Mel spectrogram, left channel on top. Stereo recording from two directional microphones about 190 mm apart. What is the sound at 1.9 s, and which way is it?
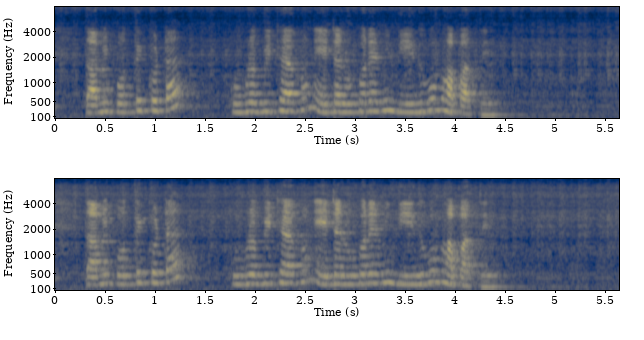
Speech, 60° left (ahead or behind).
